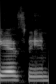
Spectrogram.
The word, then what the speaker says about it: Yasmine: um when i say yes mean because i've watched a little video about it and that's how they pronounce it so i'm just going to go with that jazz mean whatever um the two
